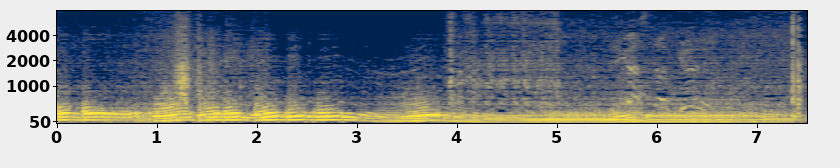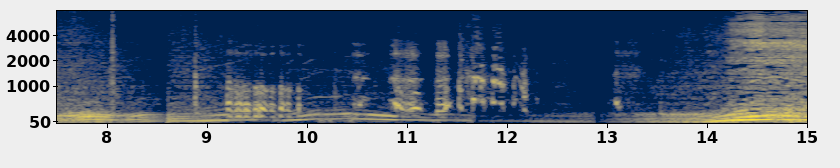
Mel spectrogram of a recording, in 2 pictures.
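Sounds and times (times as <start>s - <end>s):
car engine revving: 0.0s - 11.4s, 13.4s - 15.0s
people laughing and exclaiming: 9.2s - 12.2s.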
